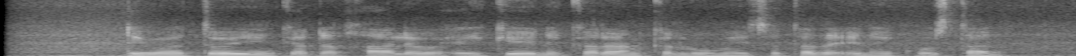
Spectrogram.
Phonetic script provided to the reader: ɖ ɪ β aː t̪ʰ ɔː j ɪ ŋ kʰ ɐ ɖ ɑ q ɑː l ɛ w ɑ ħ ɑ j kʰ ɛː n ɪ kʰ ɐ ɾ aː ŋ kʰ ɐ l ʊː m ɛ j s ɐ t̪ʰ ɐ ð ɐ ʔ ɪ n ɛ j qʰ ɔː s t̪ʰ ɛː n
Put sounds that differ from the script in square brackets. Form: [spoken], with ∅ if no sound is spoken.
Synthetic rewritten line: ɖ ɪ β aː t̪ʰ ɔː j ɪ ŋ kʰ ɐ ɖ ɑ q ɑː l ɛ w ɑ ħ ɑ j kʰ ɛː n ɪ kʰ ɐ ɾ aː ŋ kʰ ɐ l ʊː m ɛ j s ɐ t̪ʰ ɐ ð ɐ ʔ ɪ n ɛ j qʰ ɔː s t̪ʰ [aː] n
